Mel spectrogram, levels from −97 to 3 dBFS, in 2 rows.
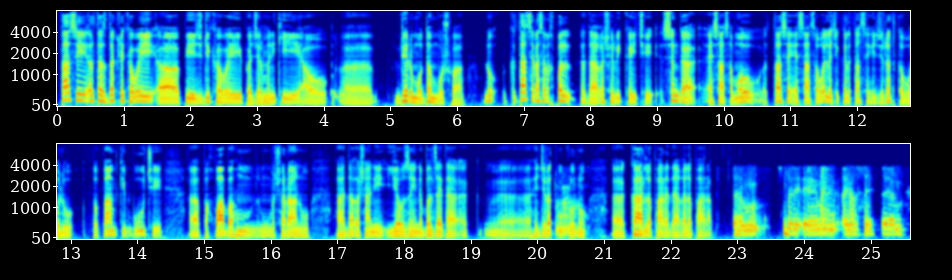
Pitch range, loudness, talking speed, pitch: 110-145 Hz, -27 LUFS, 150 wpm, 125 Hz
